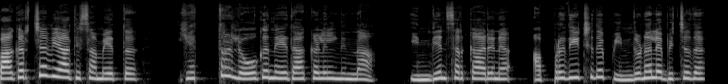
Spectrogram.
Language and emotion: Malayalam, surprised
